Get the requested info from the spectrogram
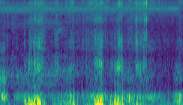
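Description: Close-up ASMR trigger sound: muffled, low rubbing or thumping strokes right against the microphone, repeating about every half second.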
